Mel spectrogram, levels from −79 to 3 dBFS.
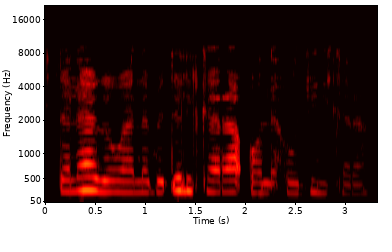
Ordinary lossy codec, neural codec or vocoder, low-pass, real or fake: none; none; 10.8 kHz; real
